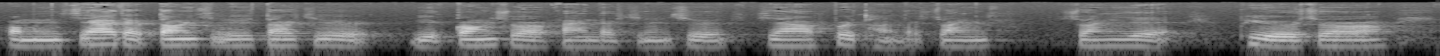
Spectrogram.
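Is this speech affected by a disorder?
Yes: hearing impairment; falls behind.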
